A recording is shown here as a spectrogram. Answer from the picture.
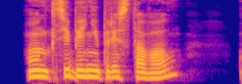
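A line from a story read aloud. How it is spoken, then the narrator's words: Cold questioning. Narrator (Russian): уточнила я холодно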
